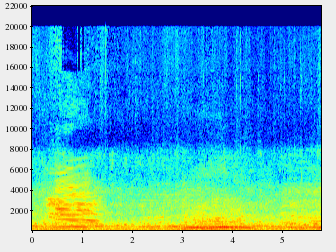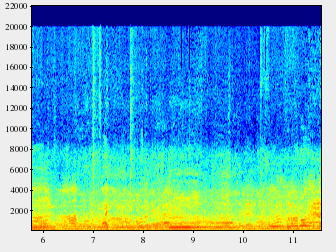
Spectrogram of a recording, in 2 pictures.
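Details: Sahiwal bull calves at Aftabganj cattle market, Bangladesh, August 2025: several long harmonic moos rise and fall amid crowd chatter and people bargaining over prices.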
